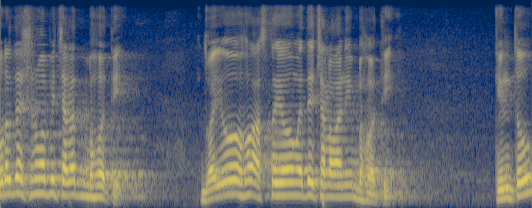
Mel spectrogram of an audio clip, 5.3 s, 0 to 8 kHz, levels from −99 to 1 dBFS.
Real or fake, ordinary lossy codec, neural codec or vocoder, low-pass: real; none; none; 7.2 kHz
